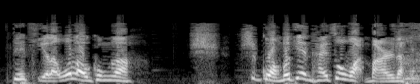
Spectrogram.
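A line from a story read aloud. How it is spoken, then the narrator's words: Crying while speaking. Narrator (Chinese): 这姑娘一边哭一边说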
